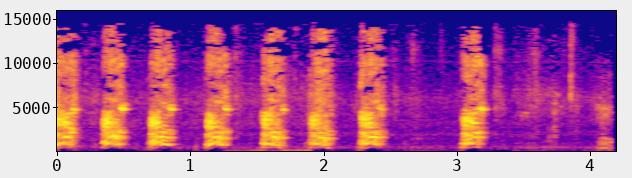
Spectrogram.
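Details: Eight-week-old Belgian Malinois Shepherd puppies, born September 2018, filmed in Williston, Florida, on 22 November 2018; sharp, high puppy barks repeated about twice per second, nine in quick succession, over a faint low hum.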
